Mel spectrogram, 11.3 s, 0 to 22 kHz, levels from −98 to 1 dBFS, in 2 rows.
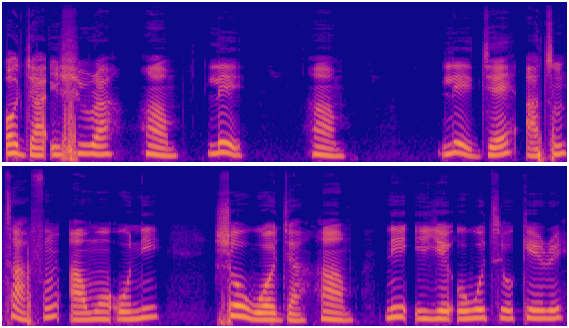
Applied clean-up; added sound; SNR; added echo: none; none; none; none.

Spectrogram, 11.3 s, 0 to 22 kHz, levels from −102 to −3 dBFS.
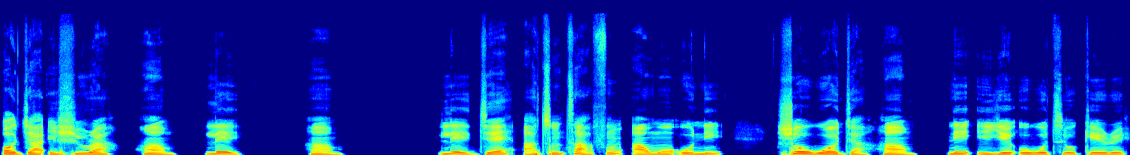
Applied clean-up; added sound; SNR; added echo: neural mask model Resemble Enhance denoiser.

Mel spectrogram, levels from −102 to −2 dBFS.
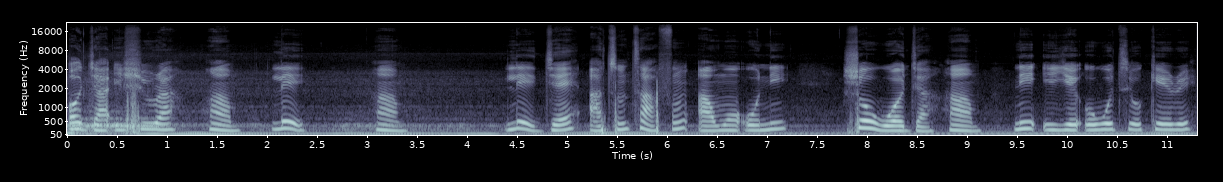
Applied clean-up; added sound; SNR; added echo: none; Vehicle; 9 dB; none.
